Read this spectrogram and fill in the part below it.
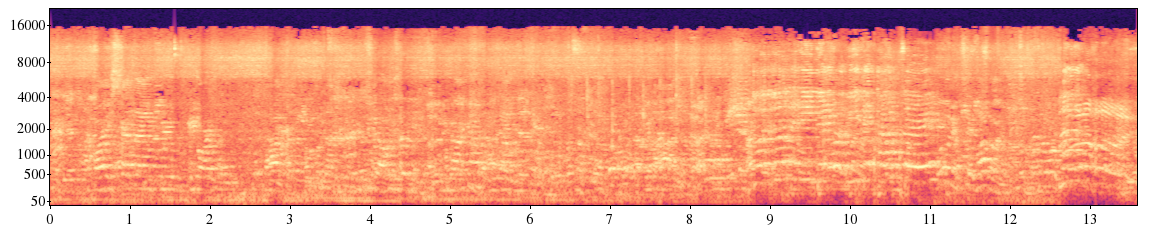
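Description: A young woman speaks through a microphone over a loudspeaker.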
